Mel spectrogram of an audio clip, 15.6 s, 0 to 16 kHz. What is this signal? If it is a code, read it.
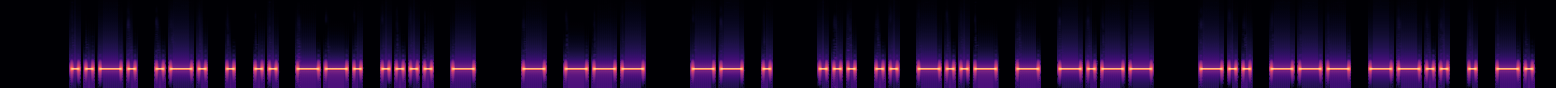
Morse code, heard as a keyed tone, about 17 wpm, 700 Hz. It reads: FREIGHT TO ME SIXTY DOZEN
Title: Pangram Challenge v2 - 17wpm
